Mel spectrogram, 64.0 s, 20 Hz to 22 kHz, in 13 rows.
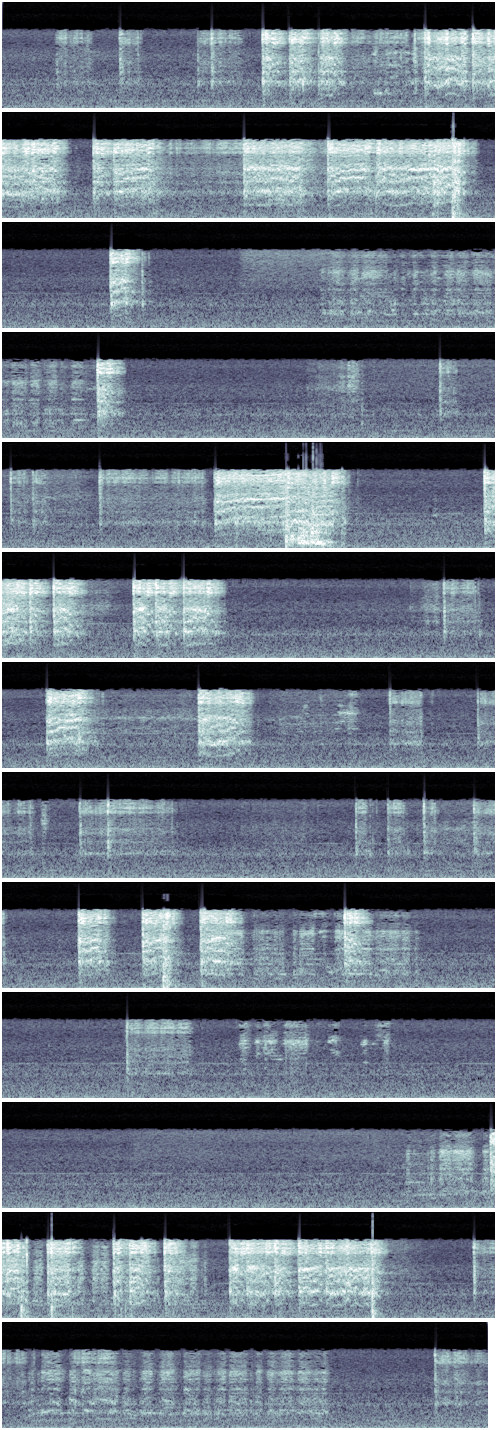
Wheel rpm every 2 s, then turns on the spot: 20, 40, 100, 80, 140, 10, 0, 0, 10, 0, 30, 110, 40, 40, 10, 50, 20, 30, 10, 10, 50, 10, 0, 10, 0, 0, 0, 50, 60, 30, 10, 10.
2-4 6-8 34-36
